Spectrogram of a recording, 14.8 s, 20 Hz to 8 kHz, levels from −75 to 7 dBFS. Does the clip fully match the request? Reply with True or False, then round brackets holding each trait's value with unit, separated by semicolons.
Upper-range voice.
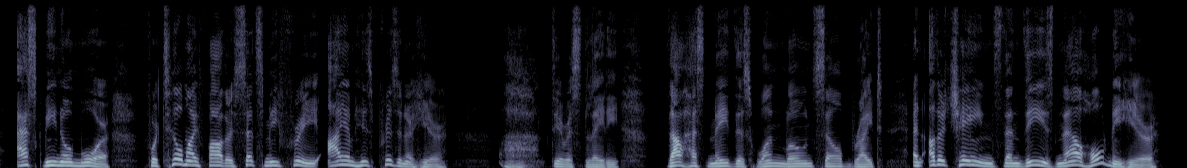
False (135 Hz)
